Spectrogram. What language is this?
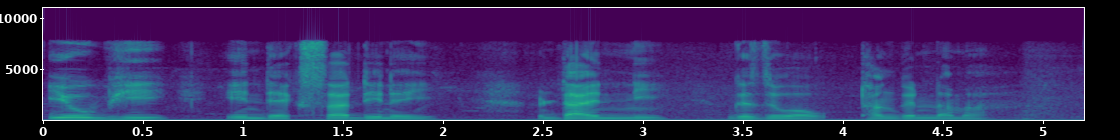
Bodo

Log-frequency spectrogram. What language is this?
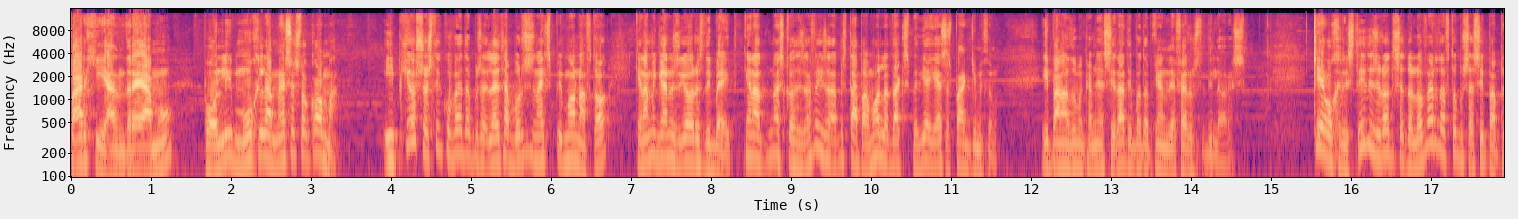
Greek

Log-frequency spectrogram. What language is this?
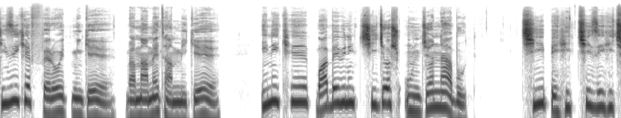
Persian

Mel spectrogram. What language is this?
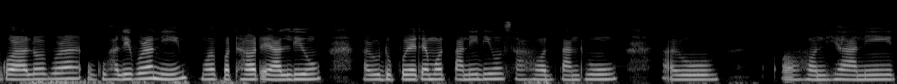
Assamese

